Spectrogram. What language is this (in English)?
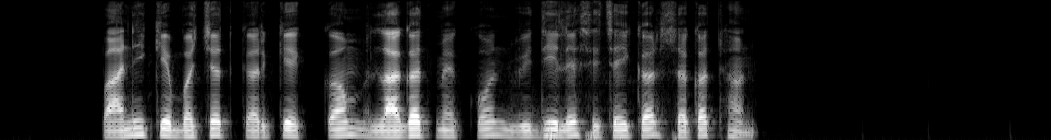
Chhattisgarhi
